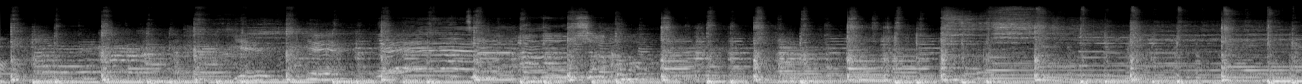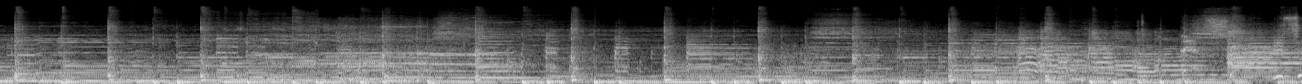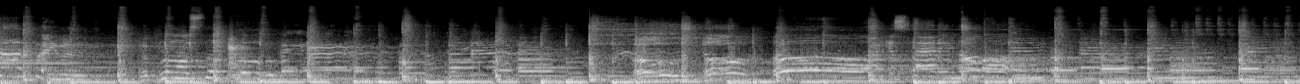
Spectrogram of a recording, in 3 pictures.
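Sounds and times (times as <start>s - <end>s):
bass guitar: 0.0s - 39.0s
electric guitar: 0.0s - 39.0s
person singing: 0.1s - 7.1s, 15.0s - 18.8s, 24.8s - 29.2s, 32.2s - 36.8s.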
